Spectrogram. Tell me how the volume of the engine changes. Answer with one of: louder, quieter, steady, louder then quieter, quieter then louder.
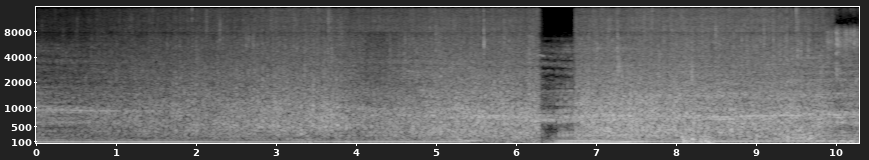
louder.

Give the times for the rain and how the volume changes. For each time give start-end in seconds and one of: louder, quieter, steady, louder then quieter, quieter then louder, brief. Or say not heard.
0.0-10.2 louder.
